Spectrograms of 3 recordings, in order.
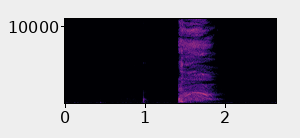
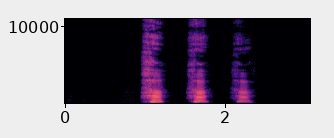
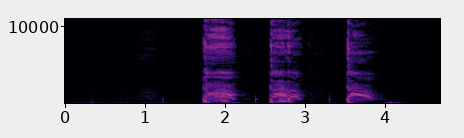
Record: {"cough_length": "2.6 s", "cough_amplitude": 2883, "cough_signal_mean_std_ratio": 0.33, "exhalation_length": "3.1 s", "exhalation_amplitude": 30144, "exhalation_signal_mean_std_ratio": 0.27, "three_cough_length": "4.7 s", "three_cough_amplitude": 3453, "three_cough_signal_mean_std_ratio": 0.42, "survey_phase": "beta (2021-08-13 to 2022-03-07)", "age": "18-44", "gender": "Female", "wearing_mask": "No", "symptom_sore_throat": true, "symptom_onset": "7 days", "smoker_status": "Never smoked", "respiratory_condition_asthma": false, "respiratory_condition_other": false, "recruitment_source": "Test and Trace", "submission_delay": "2 days", "covid_test_result": "Positive", "covid_test_method": "RT-qPCR", "covid_ct_value": 28.4, "covid_ct_gene": "ORF1ab gene"}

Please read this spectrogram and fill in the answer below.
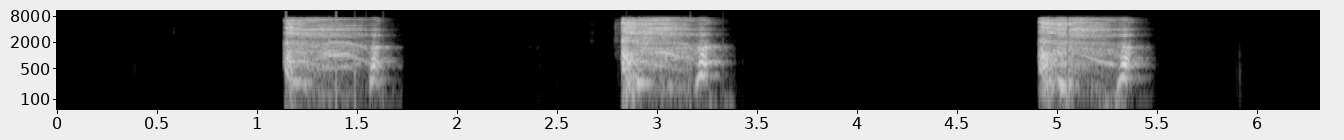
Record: {"three_cough_length": "6.3 s", "three_cough_amplitude": 32768, "three_cough_signal_mean_std_ratio": 0.35, "survey_phase": "beta (2021-08-13 to 2022-03-07)", "age": "65+", "gender": "Female", "wearing_mask": "No", "symptom_none": true, "smoker_status": "Never smoked", "respiratory_condition_asthma": false, "respiratory_condition_other": false, "recruitment_source": "REACT", "submission_delay": "2 days", "covid_test_result": "Negative", "covid_test_method": "RT-qPCR", "influenza_a_test_result": "Negative", "influenza_b_test_result": "Negative"}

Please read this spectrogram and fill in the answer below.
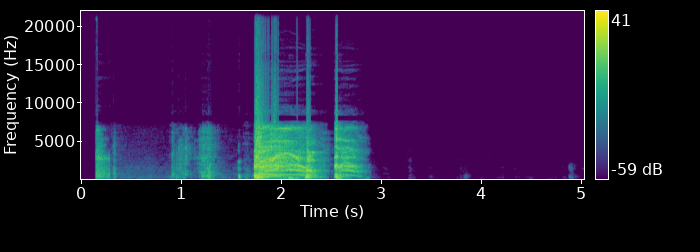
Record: {"cough_length": "5.0 s", "cough_amplitude": 32768, "cough_signal_mean_std_ratio": 0.35, "survey_phase": "beta (2021-08-13 to 2022-03-07)", "age": "45-64", "gender": "Male", "wearing_mask": "No", "symptom_none": true, "smoker_status": "Ex-smoker", "respiratory_condition_asthma": false, "respiratory_condition_other": false, "recruitment_source": "REACT", "submission_delay": "4 days", "covid_test_result": "Negative", "covid_test_method": "RT-qPCR", "influenza_a_test_result": "Negative", "influenza_b_test_result": "Negative"}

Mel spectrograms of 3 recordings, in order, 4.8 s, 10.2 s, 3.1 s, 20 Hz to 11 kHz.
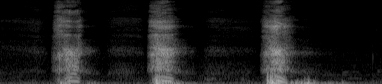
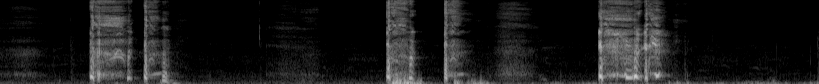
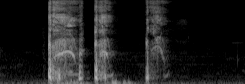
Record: {"exhalation_length": "4.8 s", "exhalation_amplitude": 5175, "exhalation_signal_mean_std_ratio": 0.4, "three_cough_length": "10.2 s", "three_cough_amplitude": 16756, "three_cough_signal_mean_std_ratio": 0.33, "cough_length": "3.1 s", "cough_amplitude": 11478, "cough_signal_mean_std_ratio": 0.38, "survey_phase": "alpha (2021-03-01 to 2021-08-12)", "age": "18-44", "gender": "Male", "wearing_mask": "No", "symptom_cough_any": true, "symptom_shortness_of_breath": true, "symptom_fatigue": true, "symptom_change_to_sense_of_smell_or_taste": true, "symptom_loss_of_taste": true, "symptom_onset": "3 days", "smoker_status": "Current smoker (e-cigarettes or vapes only)", "respiratory_condition_asthma": false, "respiratory_condition_other": false, "recruitment_source": "Test and Trace", "submission_delay": "2 days", "covid_test_result": "Positive", "covid_test_method": "RT-qPCR", "covid_ct_value": 13.9, "covid_ct_gene": "ORF1ab gene", "covid_ct_mean": 15.2, "covid_viral_load": "10000000 copies/ml", "covid_viral_load_category": "High viral load (>1M copies/ml)"}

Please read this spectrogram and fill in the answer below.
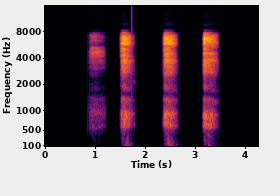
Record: {"exhalation_length": "4.3 s", "exhalation_amplitude": 29346, "exhalation_signal_mean_std_ratio": 0.34, "survey_phase": "beta (2021-08-13 to 2022-03-07)", "age": "45-64", "gender": "Male", "wearing_mask": "No", "symptom_none": true, "smoker_status": "Never smoked", "respiratory_condition_asthma": false, "respiratory_condition_other": false, "recruitment_source": "Test and Trace", "submission_delay": "2 days", "covid_test_result": "Positive", "covid_test_method": "RT-qPCR", "covid_ct_value": 20.9, "covid_ct_gene": "N gene", "covid_ct_mean": 21.7, "covid_viral_load": "77000 copies/ml", "covid_viral_load_category": "Low viral load (10K-1M copies/ml)"}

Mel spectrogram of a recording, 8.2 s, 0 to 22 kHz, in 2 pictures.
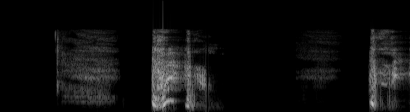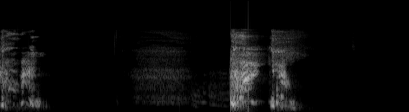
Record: {"cough_length": "8.2 s", "cough_amplitude": 31101, "cough_signal_mean_std_ratio": 0.33, "survey_phase": "beta (2021-08-13 to 2022-03-07)", "age": "45-64", "gender": "Male", "wearing_mask": "No", "symptom_none": true, "smoker_status": "Current smoker (11 or more cigarettes per day)", "respiratory_condition_asthma": false, "respiratory_condition_other": false, "recruitment_source": "REACT", "submission_delay": "0 days", "covid_test_result": "Negative", "covid_test_method": "RT-qPCR"}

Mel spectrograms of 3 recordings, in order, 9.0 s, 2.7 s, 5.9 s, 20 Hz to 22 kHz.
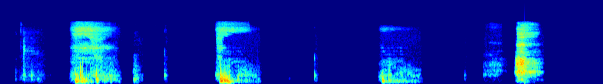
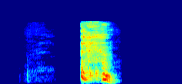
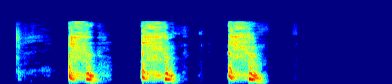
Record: {"exhalation_length": "9.0 s", "exhalation_amplitude": 9899, "exhalation_signal_mean_std_ratio": 0.27, "cough_length": "2.7 s", "cough_amplitude": 26411, "cough_signal_mean_std_ratio": 0.31, "three_cough_length": "5.9 s", "three_cough_amplitude": 28632, "three_cough_signal_mean_std_ratio": 0.36, "survey_phase": "beta (2021-08-13 to 2022-03-07)", "age": "18-44", "gender": "Female", "wearing_mask": "No", "symptom_runny_or_blocked_nose": true, "smoker_status": "Never smoked", "respiratory_condition_asthma": false, "respiratory_condition_other": false, "recruitment_source": "Test and Trace", "submission_delay": "1 day", "covid_test_result": "Positive", "covid_test_method": "LFT"}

